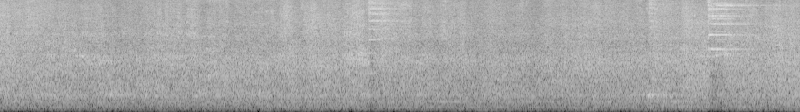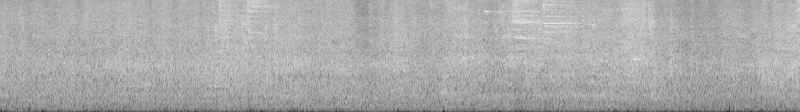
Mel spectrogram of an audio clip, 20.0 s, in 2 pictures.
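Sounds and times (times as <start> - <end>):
freight train rumbling and rattling: 0.0 - 20.0
high metallic wheel squeals: 4.4 - 5.2, 8.8 - 9.7, 15.5 - 18.1.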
